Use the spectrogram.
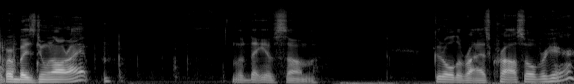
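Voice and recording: Putting on a raspy character voice, a man talks at a fairly quick pace and medium pitch.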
